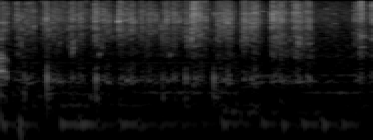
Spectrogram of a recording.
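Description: Cream being whisked in a bowl: a quick, rapid ticking of the whisk against the bowl.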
